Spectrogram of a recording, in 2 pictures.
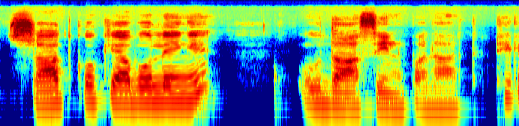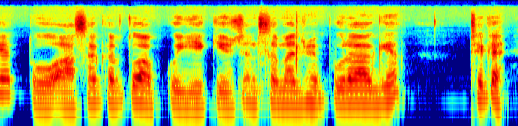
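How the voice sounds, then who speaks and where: A man's voice: fairly high pitch, animated, moderate pace, warm tone, no echo, clean studio sound. A man giving an exam-prep science lesson as a coaching teacher, quizzing the listener with repeated questions and drilling the answers. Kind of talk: exam-prep classroom lecture.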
